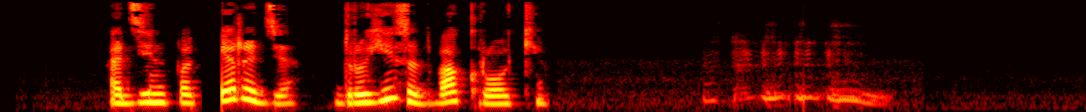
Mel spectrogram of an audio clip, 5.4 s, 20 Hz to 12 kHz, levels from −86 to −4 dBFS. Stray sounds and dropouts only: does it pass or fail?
fail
